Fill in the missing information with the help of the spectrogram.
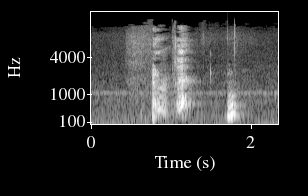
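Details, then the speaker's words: Girl with ordinary hiccups: three short, abrupt hiccups less than a second apart in a quiet room, in a bout that keeps recurring; she notes holding her breath doesn't help. "hiccups. Waiting for them to be over. Because I can't do anything else until they're over."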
